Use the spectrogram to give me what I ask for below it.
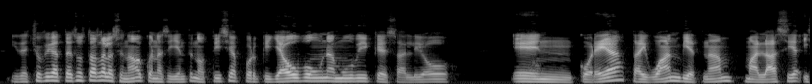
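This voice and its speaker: Against a quiet background, a man talks at a moderate pace in a bright, sharp tone with ordinary pitch variation. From Mexico. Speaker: film podcast host. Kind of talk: casual chat. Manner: animated. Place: kitchen. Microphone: earbuds.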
